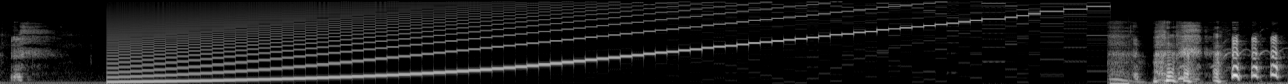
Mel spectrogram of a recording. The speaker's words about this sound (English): Here's an example of a one square channel, just kind of showing you the range from all the way from the lowest possible pitch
